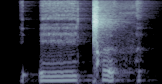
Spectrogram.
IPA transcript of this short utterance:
ʔ eː ǀ ə θ

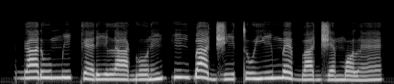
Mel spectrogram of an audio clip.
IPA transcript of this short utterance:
ɡ a˦ ɾ u˧ m i˧ k ɛ˨ ɾ i˨ l a˨ ɡ o˨ ɾ ĩ˨˦ k ĩ˦ ɡ͡b a˦˨ d͡ʒ i˨ t u˧ j i˦ m ɛ˦˨ b a˧ d͡ʒ ɛ˨ m ɔ˨ l ɛ̃˨˦

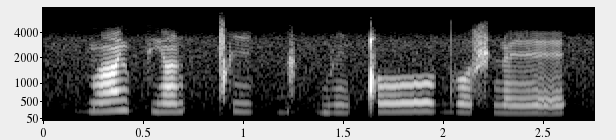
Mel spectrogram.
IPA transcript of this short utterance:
b ã lʲ k j ã ʈ ǀʰ iː k ɡʲ u ʈ b ĩ ǃ oː d̪ o s ɳ e

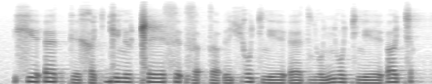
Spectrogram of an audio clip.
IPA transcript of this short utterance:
xʲ e˥ ʔ ɛː˥ t k e˩ x a˩ c ɡʲ e˥ lʲ ɤ˥ ǁ eː˥ s ɪ˥ ʔ z ɐ˩ ʔ t ɐ˩ ʔ ɪ˩ ç oː˥ c lʲ eː˩ ʔ ɛː˩ t ʎ o˩ ɲ oː˥ c lʲ eː˩ ʔ ɐ˥ c

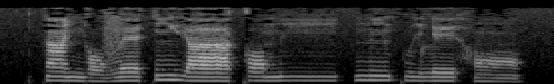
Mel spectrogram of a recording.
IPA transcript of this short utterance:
t ã˧ ɲ ɔ˨ v ɛ˧ t ĩ˦ j aː˧ k ɔ˧ m iː˧ | m ĩ˦ kʷ i˧ l e˧ h ɔ̃˨

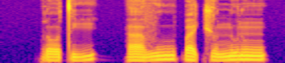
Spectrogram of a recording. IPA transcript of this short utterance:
ɾ ɔ˨ t i˨˦ | a˨ v uː˦ ɓ a˨ t͡ʃ o˨ n u˦ ɾ ũ˦

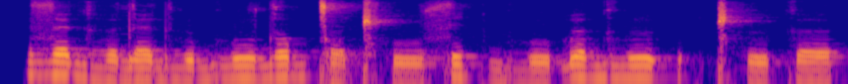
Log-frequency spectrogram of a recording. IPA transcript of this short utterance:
z ɛ˦ ɡʱ ə˨ d ɛ˨ dʱ ɯ˨ bʱ u˦ d ɤ˥ b ǀ ə˩ ǁʰ u˩ s i˦ k bʱ u˨ ɓ ə˥ ɡʱ ɯ˥ ʔ | ǁʰ ɯ˩ k ə˨

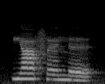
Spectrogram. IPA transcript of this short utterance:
j ã˦ f ɛ̃˧ n ɛ˨

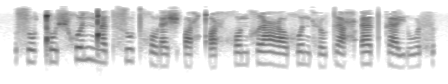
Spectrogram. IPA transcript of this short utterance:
s o˧ ǃ o˧ ʃ χʷ e˦ ŋ͡ǃ æ˦ t s u˦˨ t χ u˨ ɾ æ˧ ʃ ʔ ɒ˨ ħ qʼ o˨ ħ χ o˧ n χ i˧ ʕ ɒ˨ χʷ e˦˨ n ħ u˨˦ t æ˨ ħ ʔ æ˦ t k æ˨ j ɾ u˧ ħ

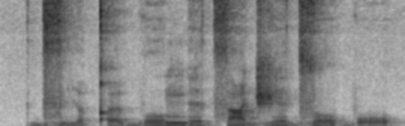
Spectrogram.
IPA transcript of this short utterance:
d͡z ḭ qʼ ḭ b o ŋ e t͡s ɑ d͡ʒ e d͡z o b o̰

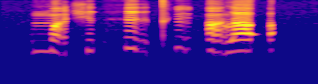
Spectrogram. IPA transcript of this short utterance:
m ã˦˨ ʃ ɪ˦ ʔ h ḛ˦˨ ɪ̯ tʰ ĩ˦˨ ʔ ã˦˨ l ä˦ ʔ

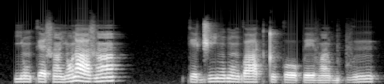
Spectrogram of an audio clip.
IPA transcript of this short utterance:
j ũ˧ k ɛ˧ s ã˧ j ɔ̃˦ ɾ aː˧ z ã˦ | k e˨ d͡ʒ iː˦ ŋ ɡʷ ũ˧ ɡʷ aː˧ k t u˨ k oː˨ p eː˨ v ã˨ l ɡ͡b ɨ˨ p v ɨ˦

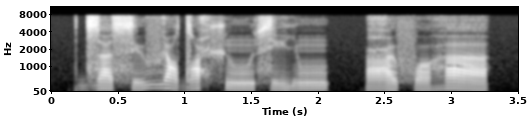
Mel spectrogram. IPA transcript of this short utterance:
d͡z a˧ s ɨ˨˦ v i˦˨ dˤ ʉ˧ ħ ʃ ũː˨ s i˨ j ũː˧ | ʕ ə˨ f ɔ˨ ɦ aː˦˨

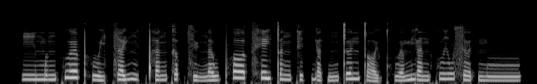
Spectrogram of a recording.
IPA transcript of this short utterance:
iː˨ m ʊ˨˧ ŋ kʷ œː˥ pʰ uː˨˩ j t͡s ɐ˨˥ j ŋ ɪ˨ k̚ pʰ ɐ˨˧ ŋ k ɐ˧ p̚ s yː˨˩ ŋ ɐ˨ w pʰ ɔː˥ t͡sʰ e˥ j t̪ ɐ˧ ŋ k ɪ˨˥ k̚ j ɐ˨ k̚ ɪ˨˧ ŋ t̪ ɵ˥ n t̪ ɔː˨˩ j kʷʰ œː˨˥ m j ɐ˧ n kʷ iː˥ w s ɵ˧ t̚ m uː˧

